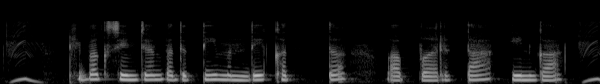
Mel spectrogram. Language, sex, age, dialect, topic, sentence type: Marathi, female, 18-24, Varhadi, agriculture, question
